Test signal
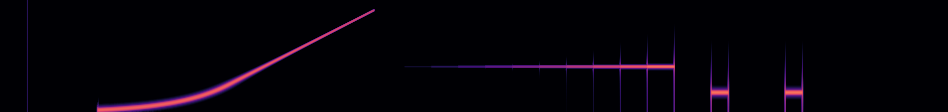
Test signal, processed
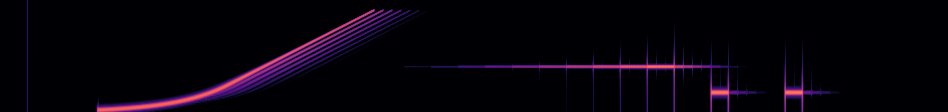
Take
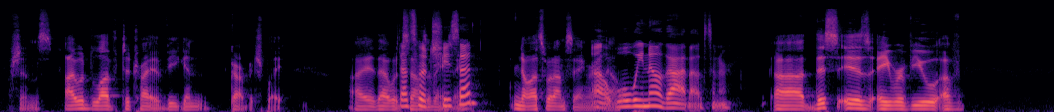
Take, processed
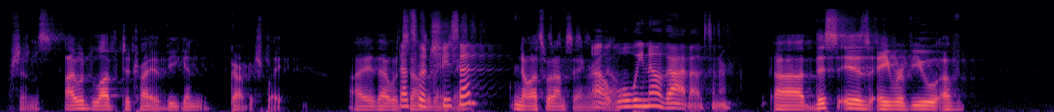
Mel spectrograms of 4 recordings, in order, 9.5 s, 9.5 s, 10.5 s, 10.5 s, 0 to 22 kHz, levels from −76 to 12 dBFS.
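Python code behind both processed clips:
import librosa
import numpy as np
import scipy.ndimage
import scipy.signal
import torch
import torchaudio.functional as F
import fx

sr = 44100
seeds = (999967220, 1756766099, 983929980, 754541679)

y = fx.echo_wet_highpass(x, sr, ms=91, feedback_pct=47, hz=2100.0, wet_db=-13.0)
y = y * 10.0 ** (1.5 / 20.0)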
